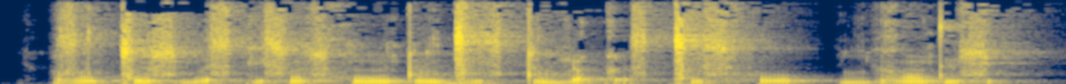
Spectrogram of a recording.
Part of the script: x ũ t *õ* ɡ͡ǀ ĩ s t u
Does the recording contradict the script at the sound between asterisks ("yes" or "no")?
yes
